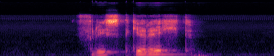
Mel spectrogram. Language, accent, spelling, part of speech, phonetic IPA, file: German, Austria, fristgerecht, adjective, [ˈfʁɪstɡəˌʁɛçt], De-at-fristgerecht.ogg
- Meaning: timely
